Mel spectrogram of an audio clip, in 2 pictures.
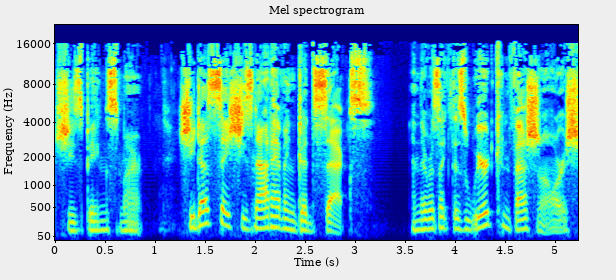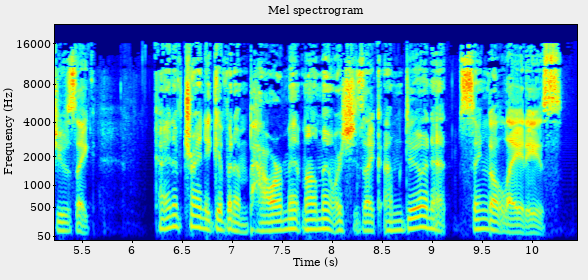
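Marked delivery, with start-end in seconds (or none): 8.5-10.3 put-on flat monotone voice. Imitating a cast member's confessional empowerment moment: imitating Erica's monotone. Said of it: "very Erica monotone".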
